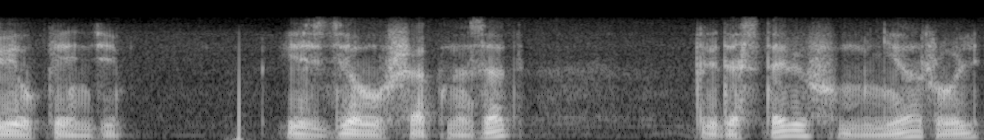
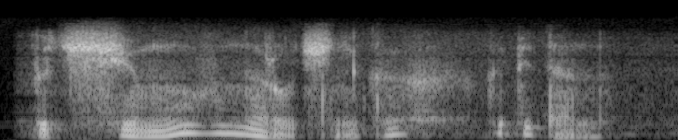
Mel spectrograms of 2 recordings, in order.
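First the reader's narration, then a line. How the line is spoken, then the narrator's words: Weak affected aristocratic voice. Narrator (Russian): спросил слабым голосом аристократа, кичащегося своей утонченностью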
